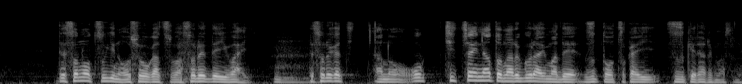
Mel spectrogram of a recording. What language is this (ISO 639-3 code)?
jpn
